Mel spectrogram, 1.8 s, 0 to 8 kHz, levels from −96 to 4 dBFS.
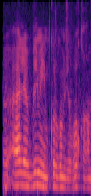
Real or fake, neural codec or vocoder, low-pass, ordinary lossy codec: real; none; none; none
